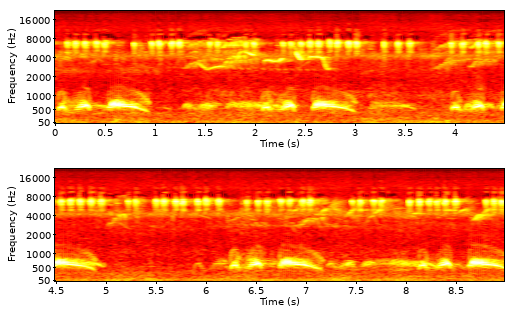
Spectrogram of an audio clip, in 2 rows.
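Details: Spotted dove luring a rival wild bird on the ground, 24 January 2022: repeated hoarse coo phrases about every two seconds, with high whistled notes from other birds and a continuous insect buzz behind.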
